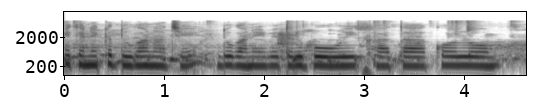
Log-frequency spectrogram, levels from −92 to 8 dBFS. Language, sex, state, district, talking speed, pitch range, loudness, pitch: Bengali, female, Tripura, West Tripura, 115 wpm, 220-230 Hz, -16 LUFS, 225 Hz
